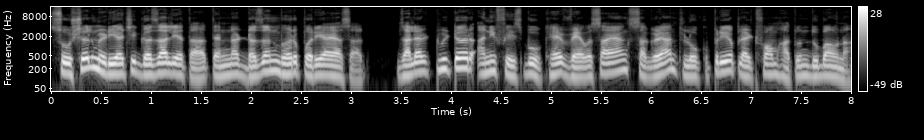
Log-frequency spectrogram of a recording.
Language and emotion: Goan Konkani, neutral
